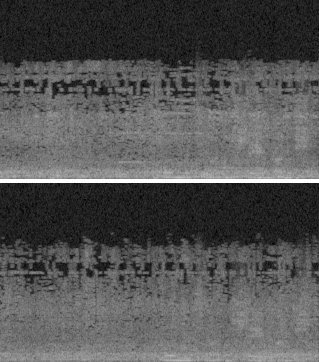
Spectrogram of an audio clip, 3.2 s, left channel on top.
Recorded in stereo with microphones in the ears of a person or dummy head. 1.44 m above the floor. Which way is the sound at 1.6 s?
25° left (ahead or behind).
